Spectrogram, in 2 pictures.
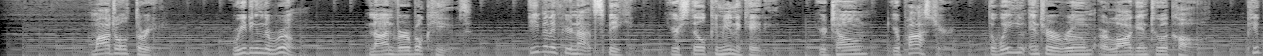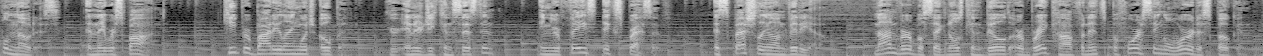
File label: Corporate Communication Training, E-Learning, Friendly, conversational, approachable Male Voice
